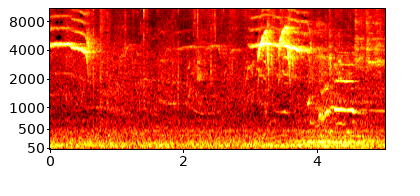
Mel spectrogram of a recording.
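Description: Outdoor bird calls: a high call that drops quickly in pitch at the start, then two sharp high chirps a little after three seconds in, over a low steady background murmur.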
